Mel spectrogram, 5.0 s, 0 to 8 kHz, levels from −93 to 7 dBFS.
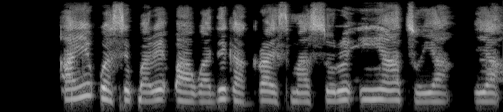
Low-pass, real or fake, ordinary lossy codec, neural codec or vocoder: none; real; none; none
